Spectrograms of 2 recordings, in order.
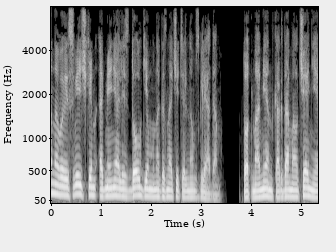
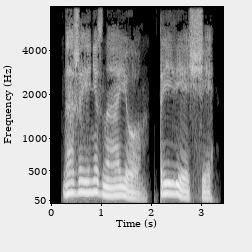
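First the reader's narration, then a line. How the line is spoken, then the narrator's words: Drawling. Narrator (Russian): протянула первая дева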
